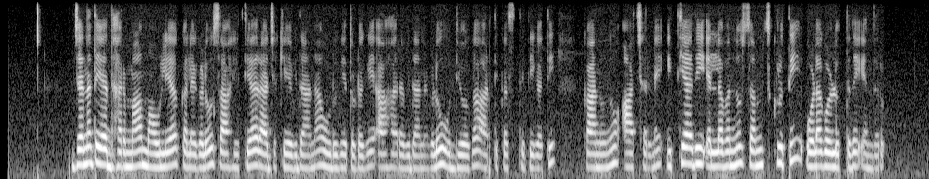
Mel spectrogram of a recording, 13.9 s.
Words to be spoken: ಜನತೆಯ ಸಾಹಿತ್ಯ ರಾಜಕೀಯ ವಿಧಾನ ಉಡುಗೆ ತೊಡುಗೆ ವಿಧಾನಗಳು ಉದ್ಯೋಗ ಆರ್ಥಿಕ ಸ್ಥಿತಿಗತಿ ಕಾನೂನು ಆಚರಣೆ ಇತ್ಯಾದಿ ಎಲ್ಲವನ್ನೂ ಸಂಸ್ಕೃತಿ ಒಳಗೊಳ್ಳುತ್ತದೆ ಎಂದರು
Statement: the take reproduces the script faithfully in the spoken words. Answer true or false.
false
